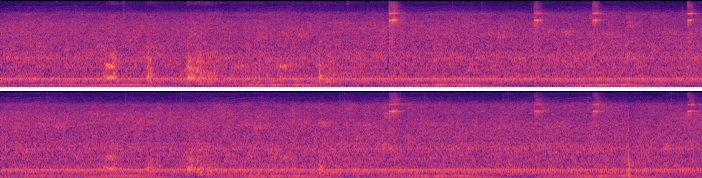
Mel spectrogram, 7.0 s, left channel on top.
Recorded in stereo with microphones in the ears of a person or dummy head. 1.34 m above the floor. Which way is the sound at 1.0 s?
30° left (ahead or behind).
